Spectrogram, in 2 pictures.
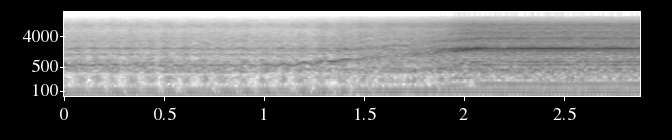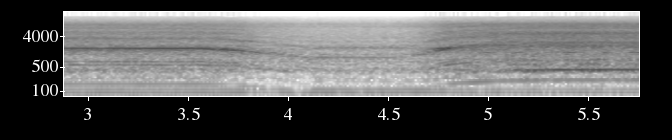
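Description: Kenwood KM200 stand mixer's brushed motor speeding up and slowing down as its speed knob is turned. It starts at a low hum, rises to a steady high whine about two seconds in, drops back just before four seconds, then runs up again about a second later and holds. The electronic speed control is responding again after its blown capacitors were replaced.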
